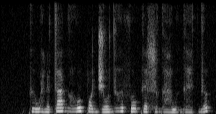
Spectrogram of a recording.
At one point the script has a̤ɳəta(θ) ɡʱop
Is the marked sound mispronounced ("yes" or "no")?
yes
